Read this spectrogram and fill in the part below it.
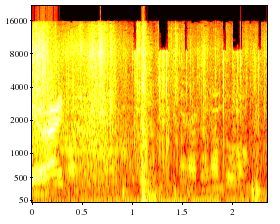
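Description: A vehicle door slams shut.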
